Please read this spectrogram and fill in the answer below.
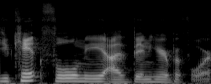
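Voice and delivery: normal talking voice

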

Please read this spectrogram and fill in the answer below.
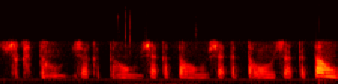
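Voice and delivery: very hushed, quiet, low, under the breath. Not wanting to wake mom in the next room, speaker says it anyway: very quiet. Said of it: "So I'll say it real quiet".

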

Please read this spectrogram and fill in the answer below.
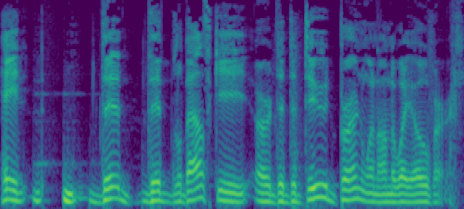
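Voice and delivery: usual speaking voice

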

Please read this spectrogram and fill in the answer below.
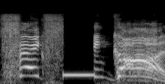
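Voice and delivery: very high, slow, drawn-out scream. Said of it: "[name] just screams out from the back".

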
